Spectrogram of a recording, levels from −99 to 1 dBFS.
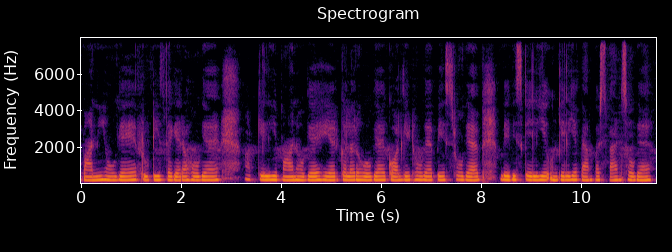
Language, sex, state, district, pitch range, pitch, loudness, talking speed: Hindi, female, Bihar, Gaya, 195-200 Hz, 195 Hz, -30 LUFS, 175 wpm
